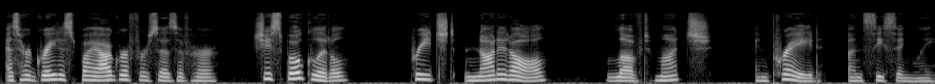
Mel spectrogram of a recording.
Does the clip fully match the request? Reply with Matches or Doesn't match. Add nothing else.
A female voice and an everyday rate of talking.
Doesn't match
